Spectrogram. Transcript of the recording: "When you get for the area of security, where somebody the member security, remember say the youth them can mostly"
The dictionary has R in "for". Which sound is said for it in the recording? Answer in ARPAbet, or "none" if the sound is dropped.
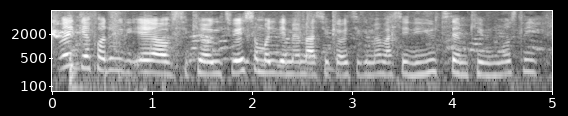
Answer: W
